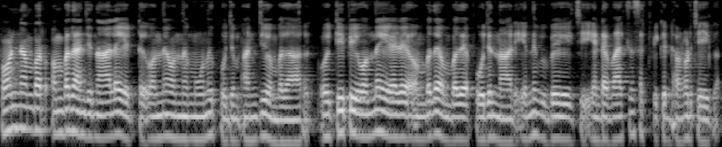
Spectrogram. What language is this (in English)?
Malayalam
